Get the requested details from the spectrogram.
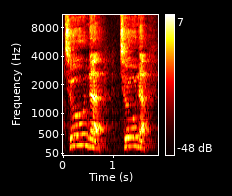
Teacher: the second a becomes a schwa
